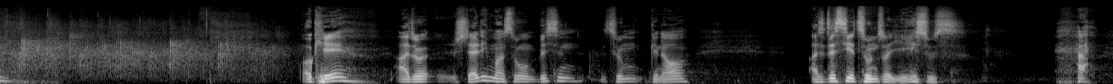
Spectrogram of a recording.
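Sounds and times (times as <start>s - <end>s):
audience applause as a performer is called onto a stage: 0.0s - 3.1s
speech: 3.0s - 7.1s, 8.1s - 9.7s, 10.6s - 11.0s.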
